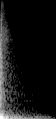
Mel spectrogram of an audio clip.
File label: BLUES TK, Backbeat; Spectrasonics - Backbeat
